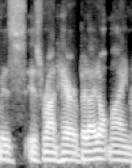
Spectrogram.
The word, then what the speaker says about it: Ranger: That's how he pron That's how you pronounce his name. Ron Hair.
